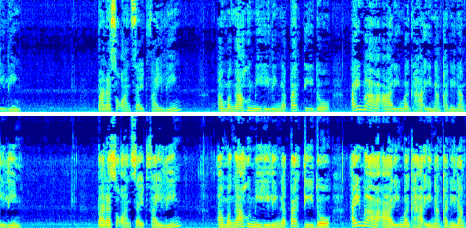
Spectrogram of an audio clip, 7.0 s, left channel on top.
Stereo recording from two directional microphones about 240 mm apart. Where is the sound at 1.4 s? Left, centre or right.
Centre.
